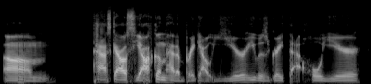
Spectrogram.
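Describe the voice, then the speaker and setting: A young man co-hosting a casual sports podcast, rambling and repeating words, his pitch jumping up when he gets emphatic. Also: steady tone, moderate pace, pushed and bright, dry recording. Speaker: podcast co-host.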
